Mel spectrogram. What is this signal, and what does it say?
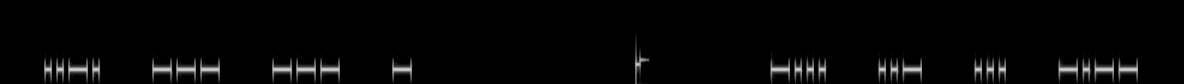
Morse code, heard as a keyed tone, about 20 wpm, spaced as for 11 wpm, 700 Hz. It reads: FOOT BUSY
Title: 3x Character Spacing - Top 500 Words - 20wpm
